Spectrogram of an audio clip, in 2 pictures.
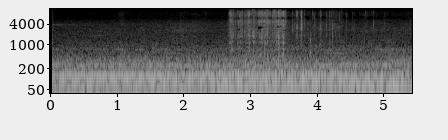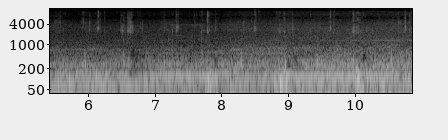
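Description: Steady low hum of a convenience store interior, with light handling clicks and a brief rustle about three seconds in.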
